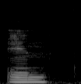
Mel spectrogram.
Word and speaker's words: INVU: So we're gonna start with Taeyeon, who came out with INVU, which is INVU, like the letters, is how it's pronounced, you know.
